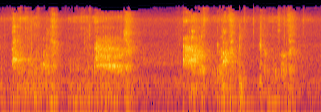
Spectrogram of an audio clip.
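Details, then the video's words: Two or more Boston Terriers fighting over an orange toy, giving a few rough growling snarls and short yelps separated by quieter pauses. "BOSTON TERRIERS FIGHT OVER ORANGE TOY"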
